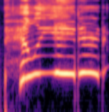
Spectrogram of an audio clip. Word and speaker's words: pileated: Tell me, is it pileated or pileated or pile? How do you say it? – Both are acceptable.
